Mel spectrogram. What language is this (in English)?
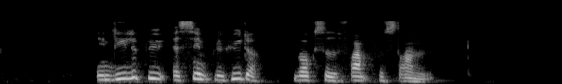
Danish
